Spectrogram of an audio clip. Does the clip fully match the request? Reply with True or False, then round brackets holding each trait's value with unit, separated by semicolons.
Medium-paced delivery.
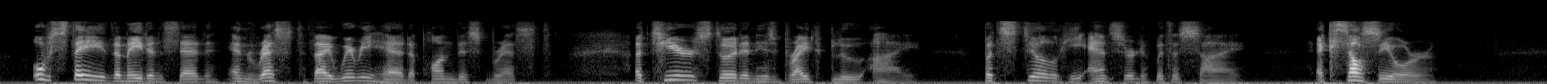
False (110 wpm)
